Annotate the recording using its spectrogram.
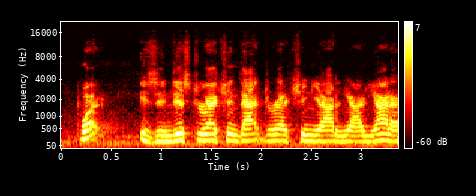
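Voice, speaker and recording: In a Southern US accent, a man with a fairly high pitch and a bright, sharp tone speaks at a moderate pace with fairly even intonation. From US South. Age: 60s. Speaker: outdoorsman video creator. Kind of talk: casual storytelling and advice.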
